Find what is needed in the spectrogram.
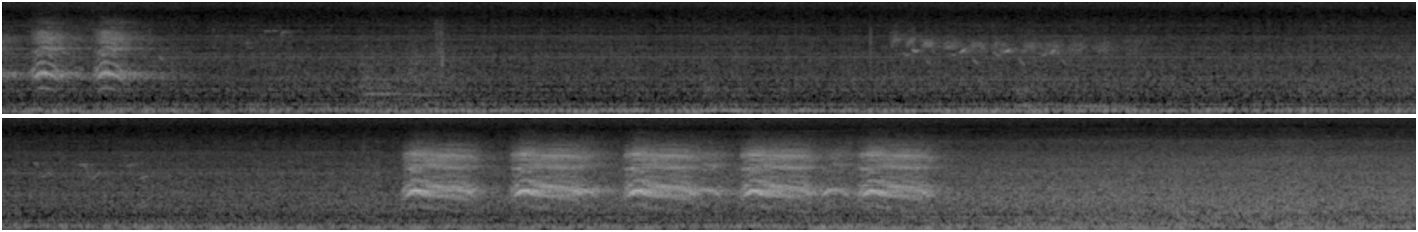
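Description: A bird calling: one short call at the very start, then a quick run of five calls about two-thirds of the way in.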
